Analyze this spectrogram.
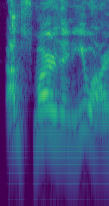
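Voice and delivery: loud mock boast down at someone; mock gloating. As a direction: crow it like a smug know-it-all. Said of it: "looking down them saying".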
